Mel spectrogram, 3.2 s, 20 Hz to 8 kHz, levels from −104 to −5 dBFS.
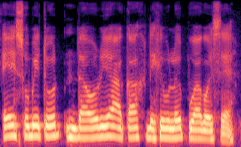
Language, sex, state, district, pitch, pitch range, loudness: Assamese, male, Assam, Sonitpur, 150 Hz, 145-165 Hz, -11 LUFS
